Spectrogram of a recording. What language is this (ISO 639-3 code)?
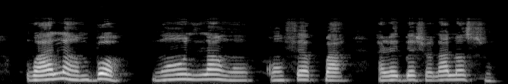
yor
